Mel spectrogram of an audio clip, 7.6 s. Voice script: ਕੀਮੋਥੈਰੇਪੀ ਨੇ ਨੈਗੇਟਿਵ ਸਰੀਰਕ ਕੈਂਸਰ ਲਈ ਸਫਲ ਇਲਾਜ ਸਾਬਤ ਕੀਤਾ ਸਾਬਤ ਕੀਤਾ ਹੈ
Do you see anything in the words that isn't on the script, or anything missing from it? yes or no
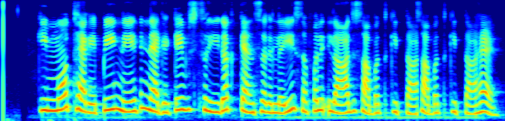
no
